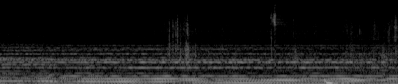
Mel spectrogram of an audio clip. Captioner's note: papers rustling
